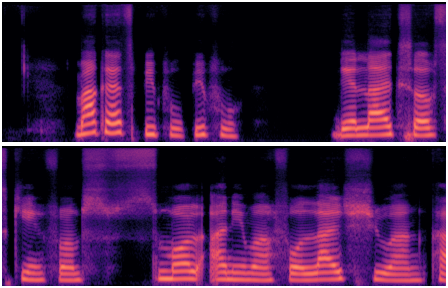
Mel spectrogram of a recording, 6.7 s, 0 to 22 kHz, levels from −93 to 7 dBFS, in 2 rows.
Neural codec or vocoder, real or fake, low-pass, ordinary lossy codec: autoencoder, 48 kHz, 32 numbers a frame, DAC-VAE, trained on Japanese speech; fake; none; none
